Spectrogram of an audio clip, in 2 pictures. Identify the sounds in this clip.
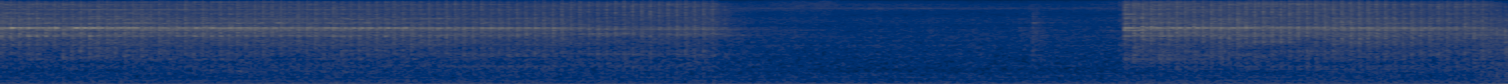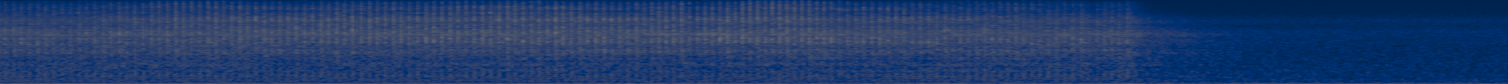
jackhammer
